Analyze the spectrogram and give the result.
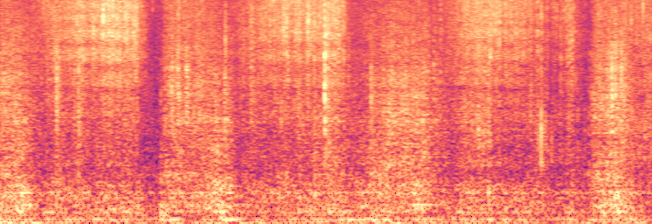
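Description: Bare hands rub flat across a pile of dry purple and cream soap shavings on a white surface, then grab and squeeze handfuls, crushing the brittle flakes. The result is a steady dry crinkling and crunching with bright, sizzle-like texture and a few louder crunching surges.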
